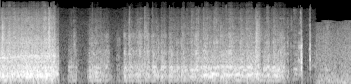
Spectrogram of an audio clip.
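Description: A sewing machine stitches half-inch buttonholes into fabric for a drawstring, a faint continuous whirring hum broken by short pauses and a few soft clicks.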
